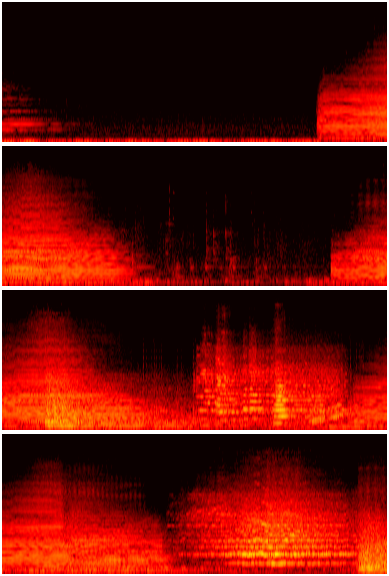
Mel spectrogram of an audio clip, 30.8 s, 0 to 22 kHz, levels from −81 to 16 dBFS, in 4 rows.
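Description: From 17.99 s to 22.76 s a train of clicks sits over the sound: around forty same-shaped pulses at 8.4 per second, unevenly spaced, roughly as loud as the sound itself. They tick through pauses too, likely from electrical interference or a faulty connection or power supply.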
